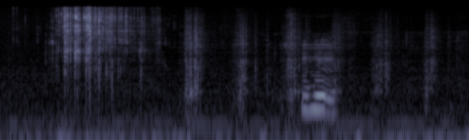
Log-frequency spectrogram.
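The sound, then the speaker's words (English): Loud crunching of a homemade fried tortilla chip, sharp crackly bites followed by steady chewing, with a brief muffled voice-like murmur partway through. “I fried some tortillas and made chips. I'm gonna try one now.”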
